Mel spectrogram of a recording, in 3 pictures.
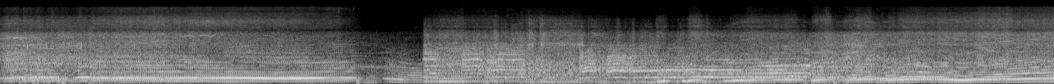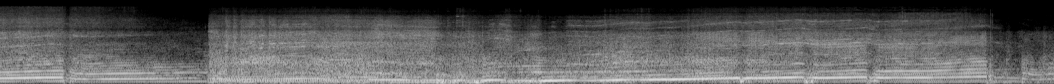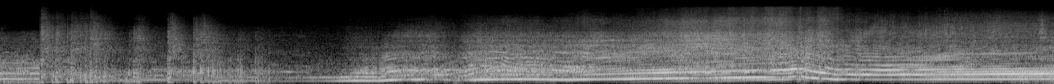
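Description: BMW 3 Series race cars, one after another, driven sideways through a hairpin: engines revving up and down with the throttle, with tyres squealing. The sound breaks off abruptly a few times as one car gives way to the next.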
